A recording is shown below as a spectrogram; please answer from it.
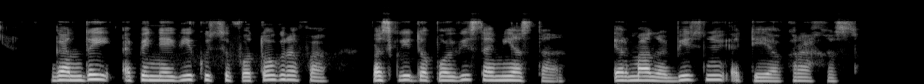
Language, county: Lithuanian, Panevėžys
